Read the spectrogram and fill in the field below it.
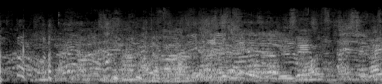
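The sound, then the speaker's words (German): A dense wash of many overlapping voices chattering at once at a packed listener meetup, steady and loud throughout, with no single voice standing out. “Ich bin gerade auf deinem Hörertreffen und es ist gerammelt voll. Es sind ganz viele Menschen hier”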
